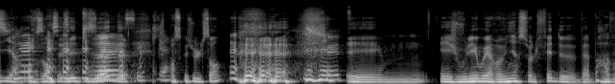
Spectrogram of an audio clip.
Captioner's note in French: rires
